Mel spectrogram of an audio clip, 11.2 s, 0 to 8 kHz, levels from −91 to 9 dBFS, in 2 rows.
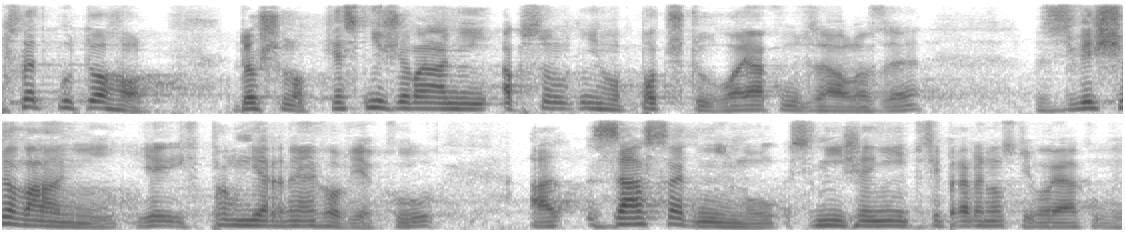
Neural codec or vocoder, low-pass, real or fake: codec, 16 kHz in and 24 kHz out, 1.1 kbps, FireRedTTS-2 codec; 7.2 kHz; fake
